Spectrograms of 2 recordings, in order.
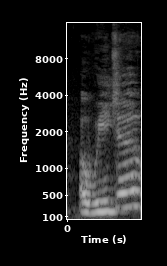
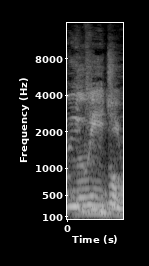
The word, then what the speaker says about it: Ouija: i'm sorry pronounce it ouija wow wow okay pronounce it luigi it's not ouija it is ouija it's like luigi luigi yeah that's how you say ouija board nah nah that's not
